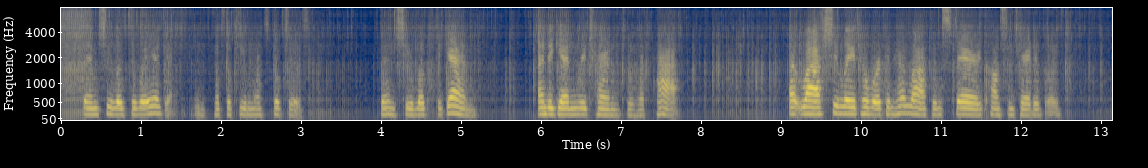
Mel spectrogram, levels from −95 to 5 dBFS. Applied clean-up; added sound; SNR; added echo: neural mask model RNNoise.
